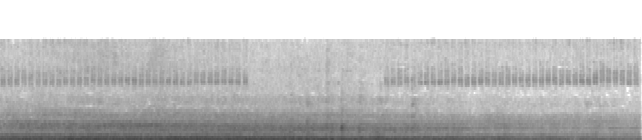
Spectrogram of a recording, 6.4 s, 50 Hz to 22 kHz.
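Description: Electric train, a motor postal unit with a 1200-class locomotive and a carriage, rumbling past on the rails. The running noise is loudest in the first couple of seconds, then fades as the train draws away.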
